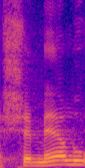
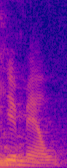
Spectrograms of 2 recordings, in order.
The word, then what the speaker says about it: Quemelo: do teu sobrenome, Adriana, é Chemelo ou Quemelo? Quemelo. Quemelo. Isso.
